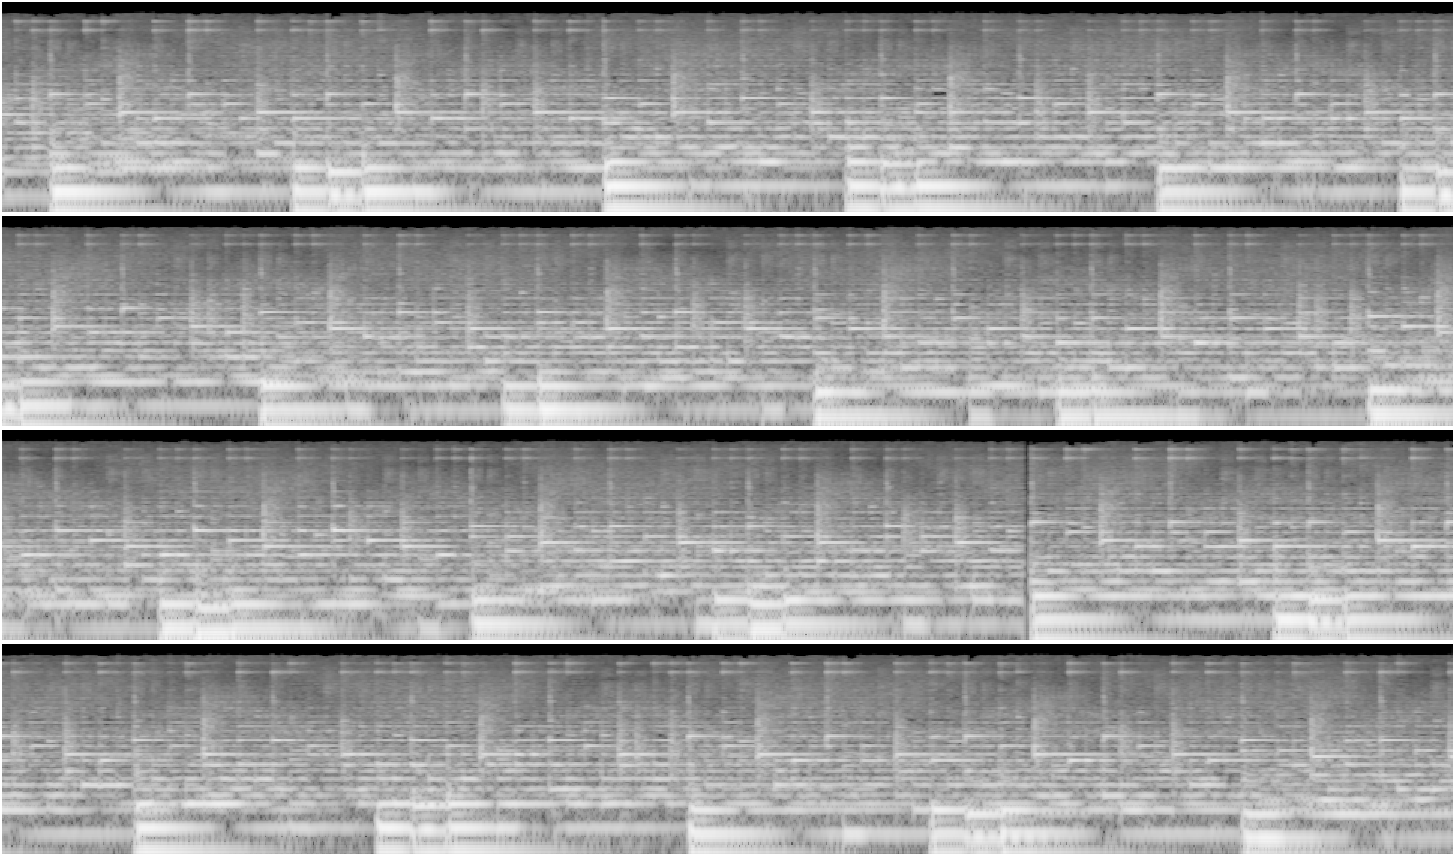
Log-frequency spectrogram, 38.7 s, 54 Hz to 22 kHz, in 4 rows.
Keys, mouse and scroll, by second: 0.1 5, 0.8 Return, 1.1 space, 2.7 click, 4.3 space, 4.7 click, 5.0 scroll down 1, 5.2 middle click, 6.0 click, 6.2 space, 7.8 click, 8.3 space, 9.3 click, 11.2 click, 11.6 scroll down 1, 12.2 Tab, 12.4-13.0 scroll up 1, 13.0 click, 14.1-14.6 scroll down 1, 14.6 Tab, 15.9-16.2 scroll down 1, 16.4 click, 17.7 scroll down 1, 19.3 click, 19.4 scroll down 1, 19.9 click, 20.5 3, 20.7 Return, 20.9-21.2 scroll down 1, 21.4 scroll down 1, 23.0 click, 24.4-24.8 scroll down 1, 24.8 click, 25.0-25.4 scroll down 1, 26.2-26.9 scroll down 1, 27.6 click, 28.6 space, 30.0-32.2 middle drag, 32.2 right click, 32.6 click, 33.0-34.3 middle drag, 34.3 ctrl+3, 34.6-36.4 middle drag, 36.4 click.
